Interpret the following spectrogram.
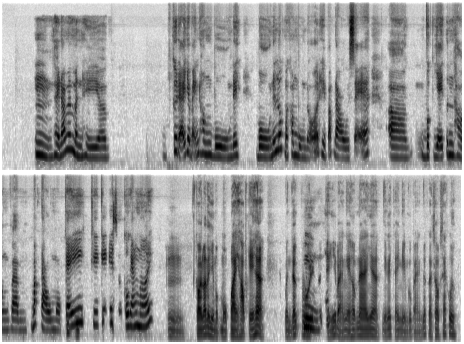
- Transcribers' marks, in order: distorted speech; unintelligible speech; static
- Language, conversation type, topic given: Vietnamese, podcast, Bạn cân bằng giữa đam mê và thực tế tài chính như thế nào?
